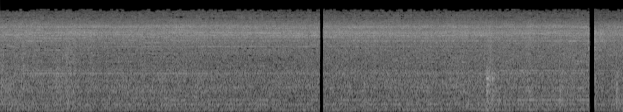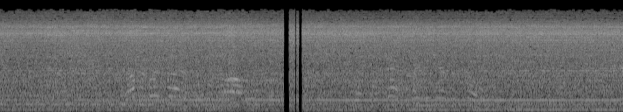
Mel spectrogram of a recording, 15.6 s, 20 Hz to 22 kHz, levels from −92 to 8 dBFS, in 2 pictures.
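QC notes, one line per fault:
2.60–2.97, 5.20–5.57, 9.47–9.85 and 13.75–14.12 s, chunks out of order: each time a block of about 186 ms plays one slot late, after the block that should follow it. Nothing goes missing, but the swap leaves three hard joins, so each spot sounds jumbled.
4.00–4.06, 7.36–7.45 and 11.33–11.58 s, Bluetooth dropout: the sound cuts to silence, then picks up further along as if it had kept playing. The first two holes last about 46 ms and 70 ms. The third is about 139 ms of gaps scattered over 230 ms, with the longest run about 70 ms. Packets most likely missed their slot on the wireless link.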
